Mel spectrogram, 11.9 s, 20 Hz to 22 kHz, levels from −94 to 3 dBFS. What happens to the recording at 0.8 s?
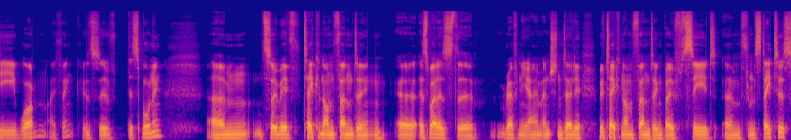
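A sudden gain jump runs from 0.49 s to 1.30 s, so 0.8 s falls inside it. The speech and the background noise drop by about 10 dB together in one step, with no fade, and stay at that lower level until the gain returns just before "of this morning". The likely cause is a digital gain setting applied instantly from one sample to the next rather than ramped in smoothly.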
